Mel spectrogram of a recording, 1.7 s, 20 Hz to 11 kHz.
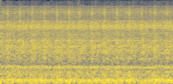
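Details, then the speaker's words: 1941 pickup with a French flathead engine, just started: even idle with a thin steady constant-pitch whine from the cam and crank gears being mismatched after a gear change; timing gear whine. "now I can hear that it's got a wine and that is a wine that you get with a mismatched Cam and crank gear because I had to change the gear before"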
